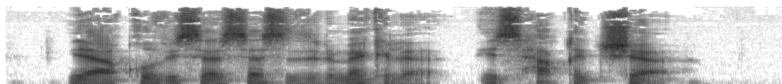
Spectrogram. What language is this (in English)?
Kabyle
